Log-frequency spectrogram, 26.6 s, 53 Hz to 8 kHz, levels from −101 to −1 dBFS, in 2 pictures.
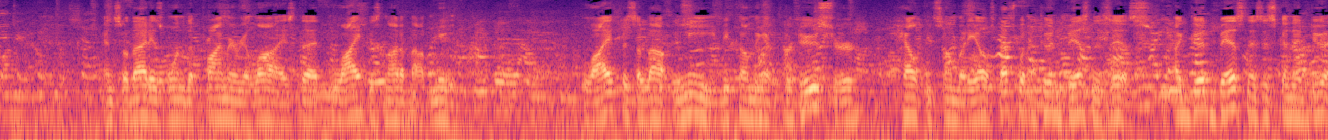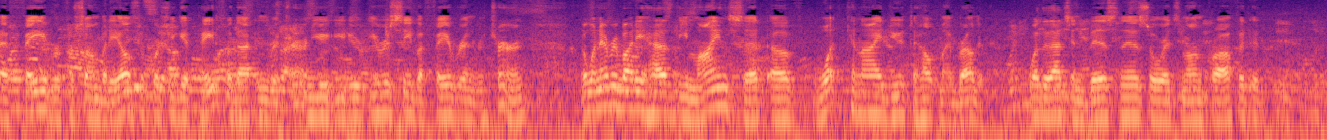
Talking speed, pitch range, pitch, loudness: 190 wpm, 115-130 Hz, 120 Hz, -17 LUFS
